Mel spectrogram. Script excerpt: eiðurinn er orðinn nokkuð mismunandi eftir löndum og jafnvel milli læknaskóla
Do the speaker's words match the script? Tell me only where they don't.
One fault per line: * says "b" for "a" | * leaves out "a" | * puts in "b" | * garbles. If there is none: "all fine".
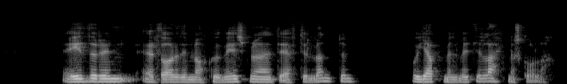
all fine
